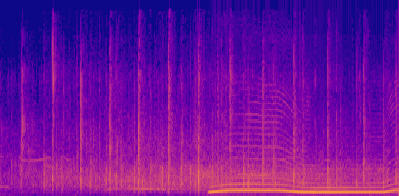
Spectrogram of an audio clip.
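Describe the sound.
An audience claps steadily for a performer on stage in a dense, crackling wash of applause; about halfway through a sustained voice comes in over the clapping, which carries on underneath.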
